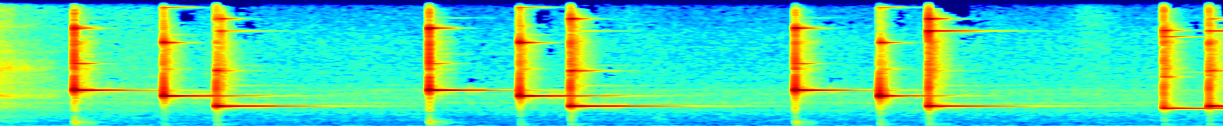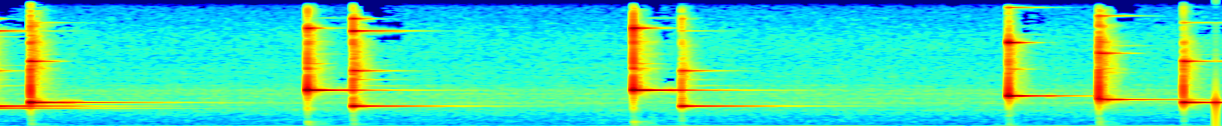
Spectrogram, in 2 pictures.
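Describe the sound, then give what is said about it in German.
A glockenspiel picks out a catchy melody in short repeating phrases of three or four bright struck notes, each ringing briefly before the next, played clearly and alone with no voices. “Die nächsten beiden Schnipsel sind auch auf dem Glockenspiel eingespielt”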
